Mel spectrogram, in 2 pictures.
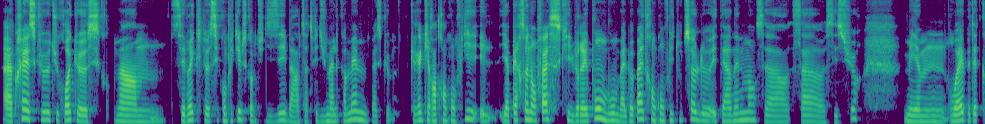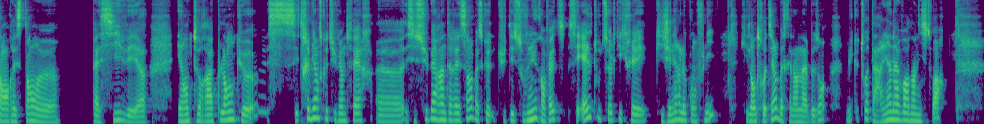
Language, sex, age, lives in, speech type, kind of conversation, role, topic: French, female, 35-39, Germany, conversation, advice, advisor, Qu’attendez-vous de votre participation à des réunions familiales malgré un refus ou un conflit ?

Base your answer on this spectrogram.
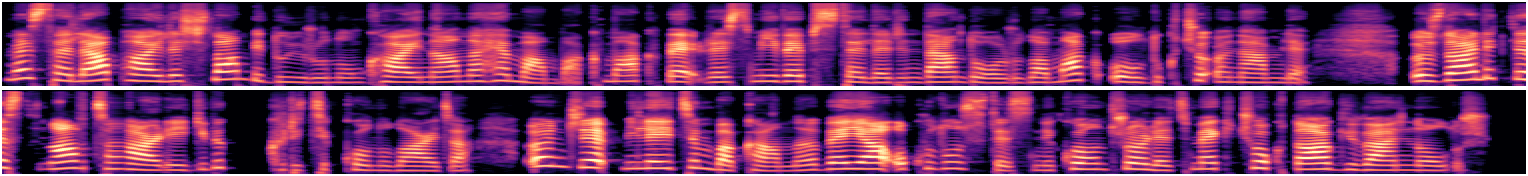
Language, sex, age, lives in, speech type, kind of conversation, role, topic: Turkish, female, 25-29, Germany, read, expert-assistant, expert, Eğitim politikaları hakkında güvenilir bilgiye ulaşmak isteyen biri nereden başlamalı?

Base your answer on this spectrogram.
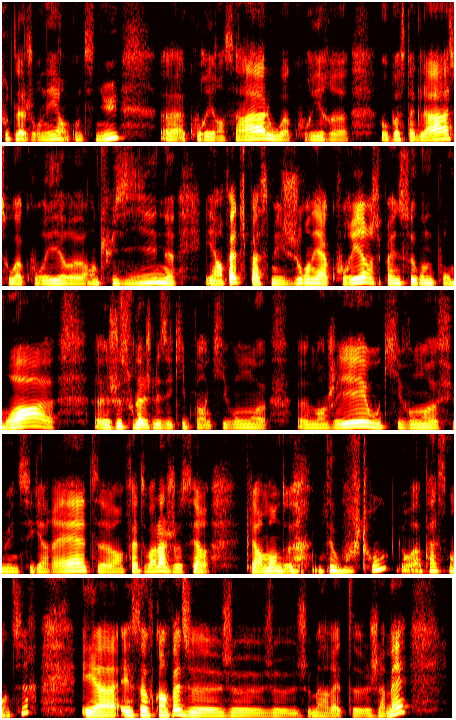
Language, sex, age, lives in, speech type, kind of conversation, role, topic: French, female, 30-34, France, conversation, advice, user, Pourquoi est-ce que j’hésite à remplacer une mauvaise habitude par une meilleure ?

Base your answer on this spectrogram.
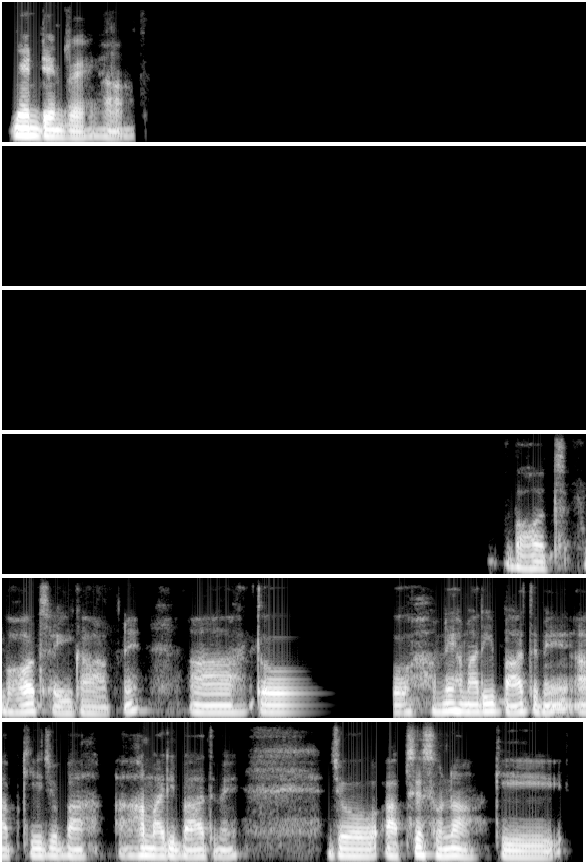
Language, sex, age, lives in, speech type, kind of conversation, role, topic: Hindi, male, 20-24, India, conversation, podcast, host, Social media akelaapan kam karta hai ya badhata hai?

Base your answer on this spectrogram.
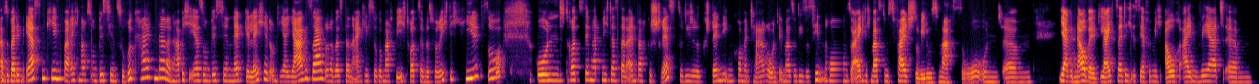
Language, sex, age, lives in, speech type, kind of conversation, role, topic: German, female, 35-39, Spain, conversation, podcast, guest, Wie gehst du mit Generationenkonflikten um?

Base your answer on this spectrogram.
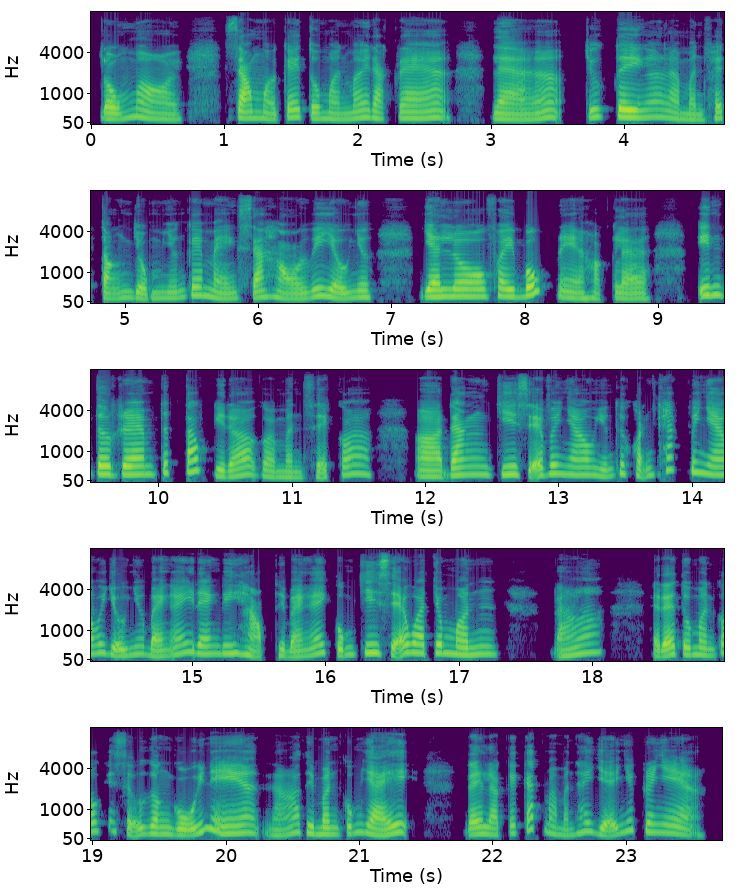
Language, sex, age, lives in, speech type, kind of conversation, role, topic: Vietnamese, female, 25-29, Vietnam, conversation, podcast, guest, Làm sao để giữ liên lạc với bạn bè lâu năm nhỉ?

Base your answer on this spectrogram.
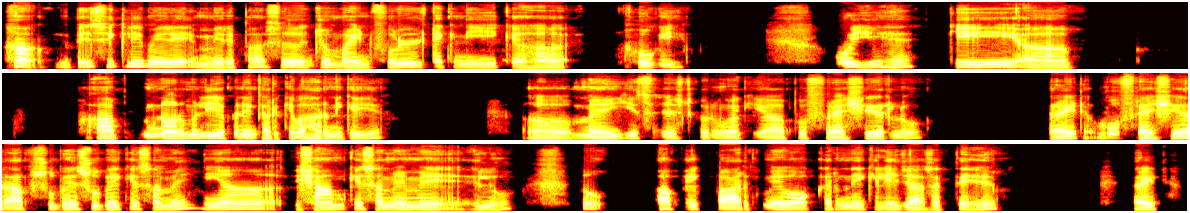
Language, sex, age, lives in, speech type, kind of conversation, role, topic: Hindi, female, 55-59, India, conversation, podcast, guest, Batao, ek chhota sa outdoor mindfulness routine kya ho sakta hai?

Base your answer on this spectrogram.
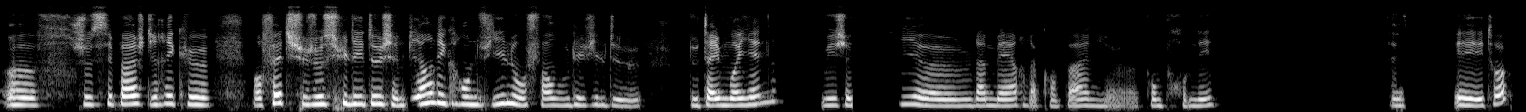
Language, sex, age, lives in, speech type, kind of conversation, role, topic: French, female, 30-34, Germany, conversation, unstructured, none, Comment décidez-vous de passer votre week-end en ville ou à la campagne ?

